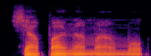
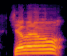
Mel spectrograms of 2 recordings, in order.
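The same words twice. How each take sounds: First: The question is asked slowly and hesitantly. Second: The question is asked quickly and smoothly. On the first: The speaker calls it wrong. "Jangan kayak gini. ... Kayak gitu kelamaan" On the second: The speaker calls it right.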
